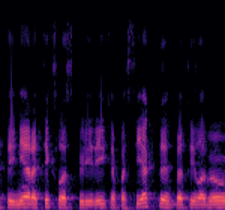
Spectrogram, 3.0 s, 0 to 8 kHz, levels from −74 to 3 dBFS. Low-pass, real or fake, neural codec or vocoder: 7.2 kHz; real; none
